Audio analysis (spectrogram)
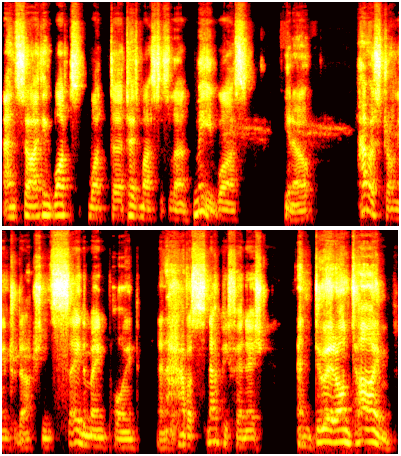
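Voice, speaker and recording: A man's voice: medium pitch, expressive, normal speed, sharp tone, low-quality recording. Hesitant man, chatty. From Norway. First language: Norwegian. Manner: hesitant, many ums and uhs, chuckles, self-deprecating. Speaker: interview guest. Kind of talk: relaxed conversational answers.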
